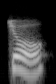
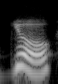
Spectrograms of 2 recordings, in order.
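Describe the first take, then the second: First: The word begins with a hard j sound. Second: The word begins with a soft y sound. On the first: "a harder sound, like more like a j, like a j sound" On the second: "with the y sound"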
